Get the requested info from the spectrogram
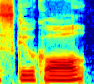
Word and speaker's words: Schuylkill: Like the Schuylkill or Conshohocken or Wissahickon. Those I'm pretty sure I'm saying right.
